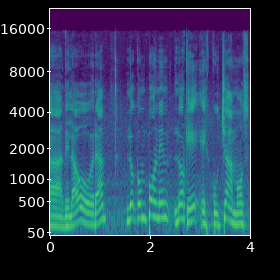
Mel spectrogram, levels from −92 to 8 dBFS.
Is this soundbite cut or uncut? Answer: cut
